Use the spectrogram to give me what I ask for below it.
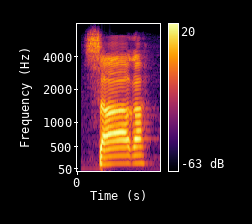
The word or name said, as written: saaga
